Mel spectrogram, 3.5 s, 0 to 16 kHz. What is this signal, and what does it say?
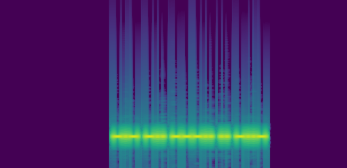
Morse code, heard as a keyed tone, about 42 wpm, 700 Hz. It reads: KD8IX
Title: USA Call Signs - 6x Character Spacing - 45wpm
